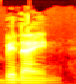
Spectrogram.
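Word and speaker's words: benign: तो सौम्य बोलते हैं बिनाइन इसमें जी साइलेंट रहता है जब भी आप प्रोनंसिएशन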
